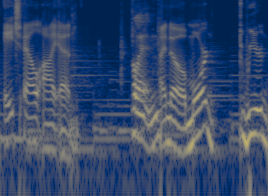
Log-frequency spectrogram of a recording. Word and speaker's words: Hlyn: Her name is Hlyn, Hlin. Flynn. I know, more weird dwarven names, but that's how they Hlyn. spell it. Hlyn. Yeah, I'll Fine. start with an H. So like Lynn, but with an H.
